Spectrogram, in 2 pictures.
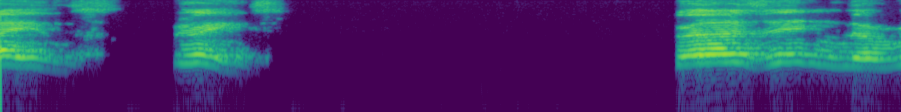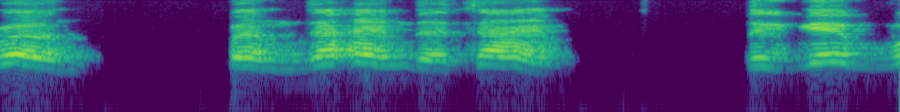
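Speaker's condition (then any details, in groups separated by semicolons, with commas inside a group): ALS; burning in lungs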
